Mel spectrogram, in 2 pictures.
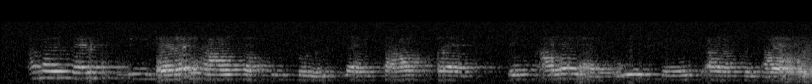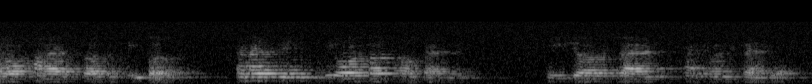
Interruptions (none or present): present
